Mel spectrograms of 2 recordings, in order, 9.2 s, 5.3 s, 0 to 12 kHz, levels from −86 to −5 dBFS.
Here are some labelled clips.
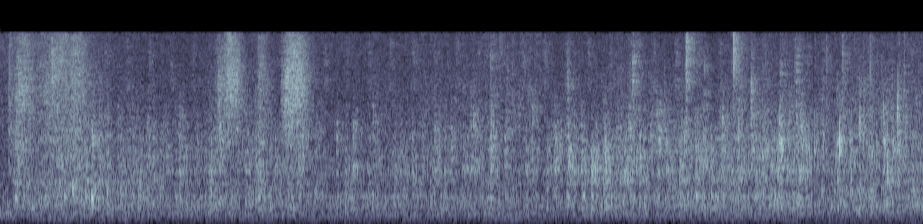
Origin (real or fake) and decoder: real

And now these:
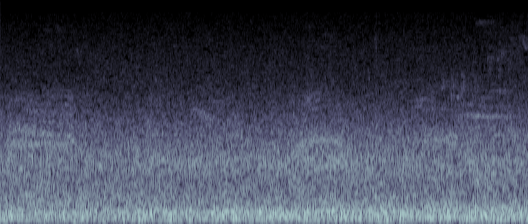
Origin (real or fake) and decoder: fake, vocoder, Vocos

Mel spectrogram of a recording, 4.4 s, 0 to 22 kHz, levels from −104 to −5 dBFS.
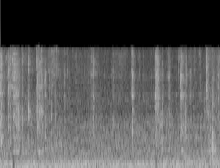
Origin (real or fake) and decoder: real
